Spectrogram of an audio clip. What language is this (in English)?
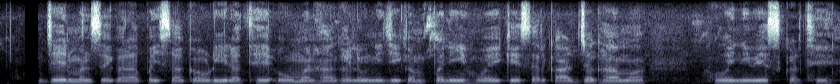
Chhattisgarhi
